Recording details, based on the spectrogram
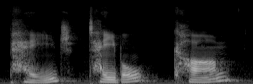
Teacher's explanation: calm we add air to the putter sounds page table calm we can describe these sounds as aspirated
